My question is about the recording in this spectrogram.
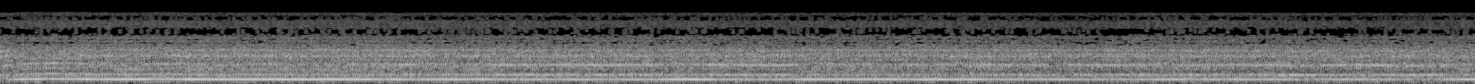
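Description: Vitamix blender running at high speed, blending a thick vegetable soup: a loud, steady whir whose pitch steps up slightly right at the start.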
